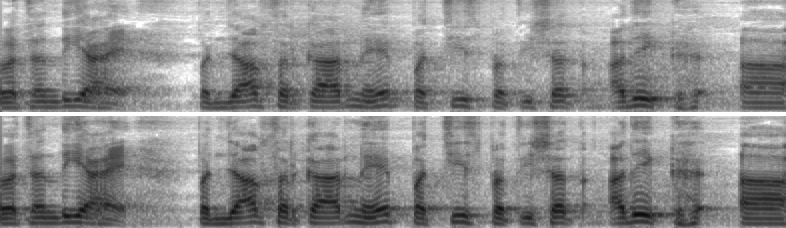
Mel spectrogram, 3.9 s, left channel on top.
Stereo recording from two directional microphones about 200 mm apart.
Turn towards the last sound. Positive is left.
turn(degrees=-45)  # may be behind; listen again after turning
